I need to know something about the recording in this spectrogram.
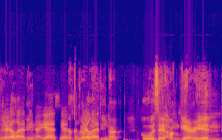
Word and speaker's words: Sandrella Edina: Edina, yes, Sandrella Sandrella Edina, Edina.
